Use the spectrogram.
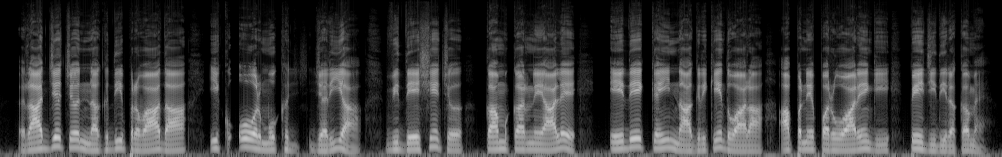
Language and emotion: Dogri, neutral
